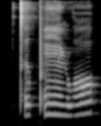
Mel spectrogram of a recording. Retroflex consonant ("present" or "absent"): present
